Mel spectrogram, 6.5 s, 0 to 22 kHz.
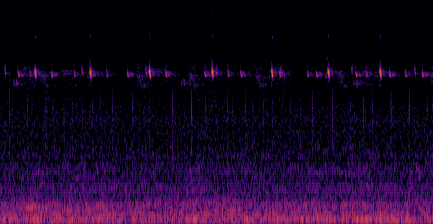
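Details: Cricket chirping in short, bright, high-pitched bursts about every 0.8 seconds, softer buzzy trills weaving between the louder chirps, with a low steady hum underneath.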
